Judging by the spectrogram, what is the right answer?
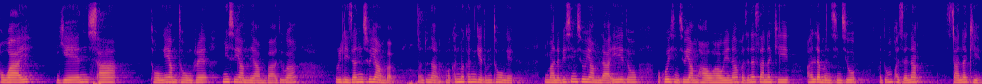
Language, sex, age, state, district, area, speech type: Manipuri, female, 18-30, Manipur, Thoubal, rural, spontaneous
